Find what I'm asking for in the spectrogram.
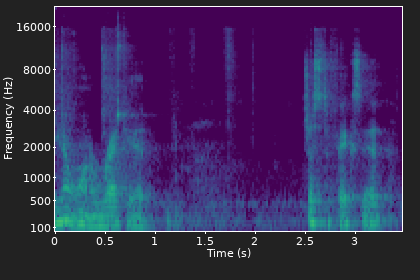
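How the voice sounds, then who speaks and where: Her tone is dark and mellow, and this woman's voice carries vocal fry. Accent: American. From New York. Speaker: stop-motion artist. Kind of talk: live-stream crafting tutorial. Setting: live stream. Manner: casual, chatty.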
